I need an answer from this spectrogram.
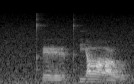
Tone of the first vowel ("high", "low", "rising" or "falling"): rising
